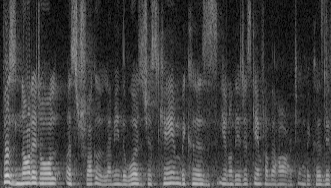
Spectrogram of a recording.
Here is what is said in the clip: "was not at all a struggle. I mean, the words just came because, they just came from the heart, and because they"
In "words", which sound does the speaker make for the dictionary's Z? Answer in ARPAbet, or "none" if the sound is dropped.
Z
